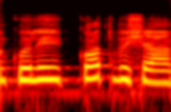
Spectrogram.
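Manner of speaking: قطب in کلی قطب Shah said qotb, ط without a vowel; درست تلفظ. Shown as a demonstration. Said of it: "اور توئے پر جزم ہوگا". (کلی قطب شاہ میں قُطْب، ط ساکن)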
